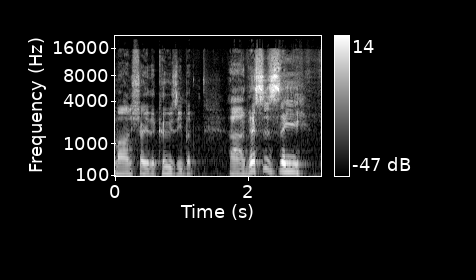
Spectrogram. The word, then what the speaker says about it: Koozie: of the all right let me get it right Koozie it's Koozie not Jacuzzi even though my mouth gets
